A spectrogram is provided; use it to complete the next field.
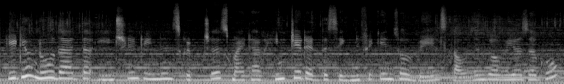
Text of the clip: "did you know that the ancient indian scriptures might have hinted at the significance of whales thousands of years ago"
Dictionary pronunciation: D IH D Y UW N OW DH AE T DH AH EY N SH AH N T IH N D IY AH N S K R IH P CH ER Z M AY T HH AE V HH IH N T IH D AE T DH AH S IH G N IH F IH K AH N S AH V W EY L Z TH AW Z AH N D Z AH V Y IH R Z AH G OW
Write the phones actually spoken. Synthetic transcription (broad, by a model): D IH D Y UW N OW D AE T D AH EY N SH AH N T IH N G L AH N S K R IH P CH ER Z M AY T HH AE V HH IH N T IH D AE T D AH S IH G N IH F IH K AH N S AH V EY L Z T AW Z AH N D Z AH V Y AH R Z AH G OW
